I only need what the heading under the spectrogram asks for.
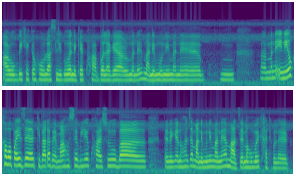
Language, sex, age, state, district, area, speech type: Assamese, female, 30-45, Assam, Golaghat, rural, spontaneous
